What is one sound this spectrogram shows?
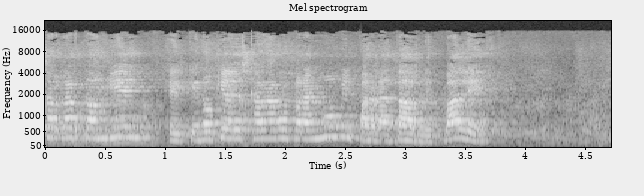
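A woman talks loudly close by, then stops.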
